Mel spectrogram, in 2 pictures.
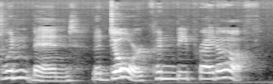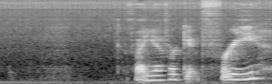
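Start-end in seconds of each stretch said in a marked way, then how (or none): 4.0-5.4 a soft, hushed whisper. Acted. Ralph whispers a promise from inside the cage. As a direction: breathe the words so no one hears. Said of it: "whispered Ralph".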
